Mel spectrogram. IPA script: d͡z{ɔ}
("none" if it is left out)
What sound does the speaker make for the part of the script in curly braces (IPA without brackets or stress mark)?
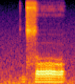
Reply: ɔ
